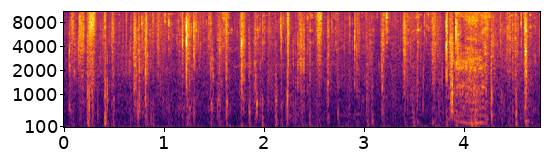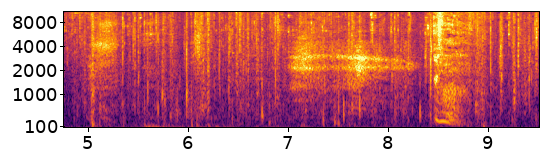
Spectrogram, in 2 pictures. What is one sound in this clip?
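Horses' hooves clop on a gravel track.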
